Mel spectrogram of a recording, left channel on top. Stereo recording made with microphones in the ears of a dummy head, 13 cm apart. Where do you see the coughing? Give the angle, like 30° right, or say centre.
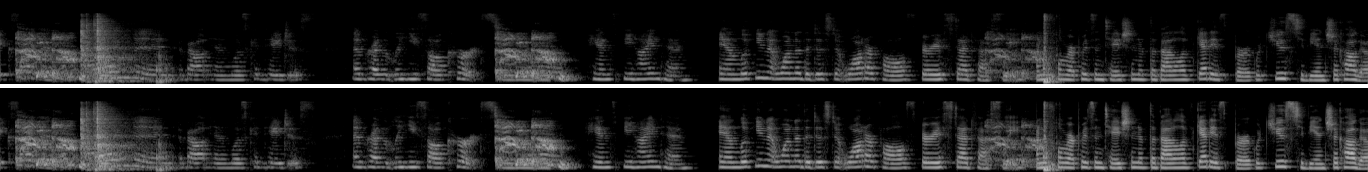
20° right.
